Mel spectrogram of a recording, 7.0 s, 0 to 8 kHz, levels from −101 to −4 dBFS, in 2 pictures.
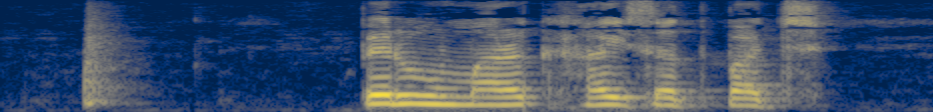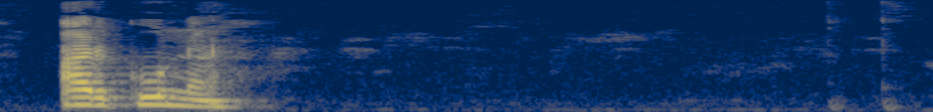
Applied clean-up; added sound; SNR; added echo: none; none; none; none.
